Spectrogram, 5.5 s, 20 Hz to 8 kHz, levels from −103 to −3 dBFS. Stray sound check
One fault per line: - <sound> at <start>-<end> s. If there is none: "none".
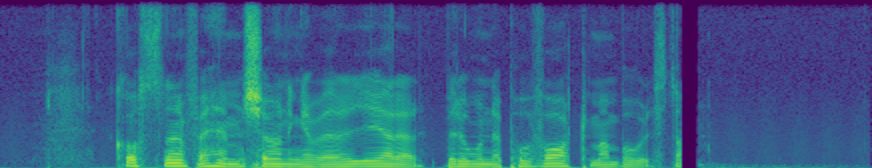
- dropout at 4.3-4.4 s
